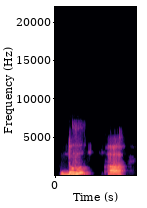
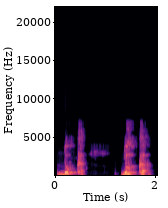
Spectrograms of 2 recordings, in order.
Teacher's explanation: लेकिन दुह ख ऐसा नहीं पढ़ते हैं, क्या पढ़ते हैं, दुख दुख ऐसा पढ़ते हैं। तो विसर्ग का उच्चारण होता है लेकिन आधा ही होता है, क्योंकि वो जो खकार है वो जिह्वा मूलीय बन गया।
